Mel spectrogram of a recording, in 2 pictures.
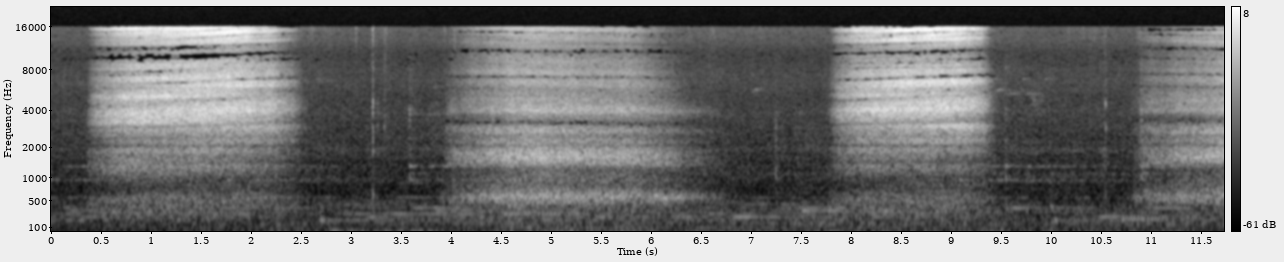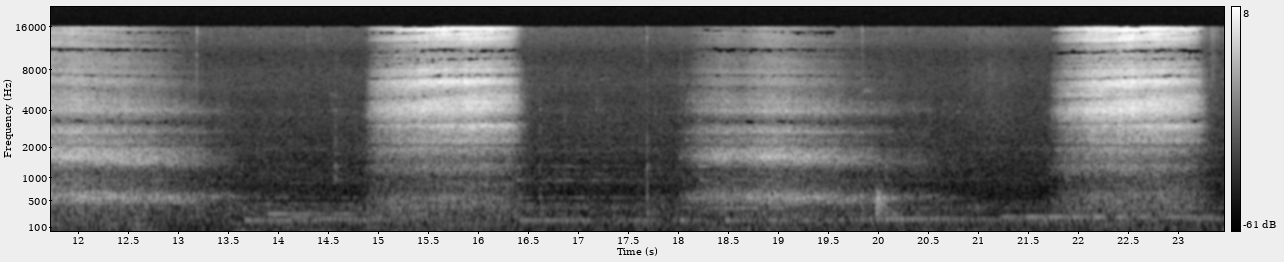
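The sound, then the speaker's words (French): Slow, steady breathing, air drawn in and pushed out in alternating airy, hissing waves, each lasting a couple of seconds with short pauses between. Several unhurried cycles, paced as a calm guided breathing exercise, with no talking. “La fleur respire avec toi. À chaque fois que tu prends de l'air et à chaque fois que tu souffles, nous allons le faire ensemble.”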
